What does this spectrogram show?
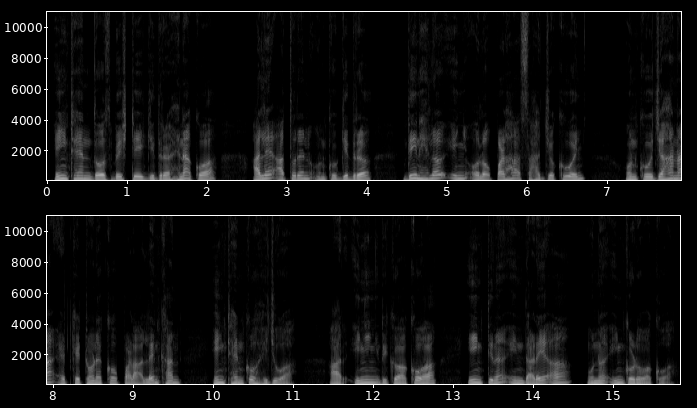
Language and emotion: Santali, neutral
